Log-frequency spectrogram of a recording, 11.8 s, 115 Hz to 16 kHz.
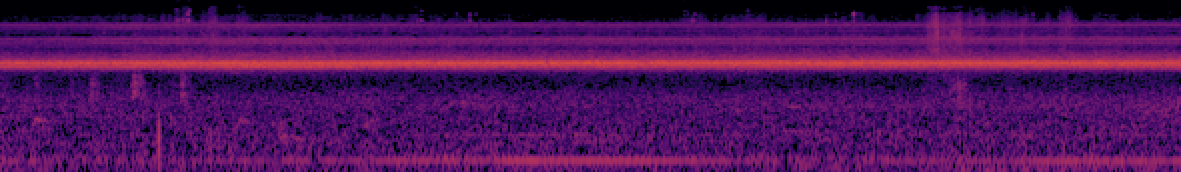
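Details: Crickets on a summer night in 2010, a dog nearby; steady high, even trilling at one pitch, continuous without breaks, faint low hum underneath.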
